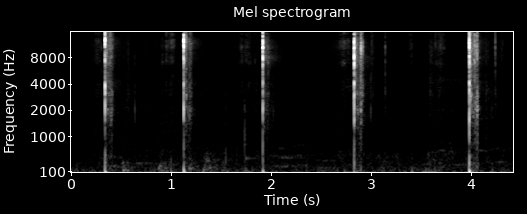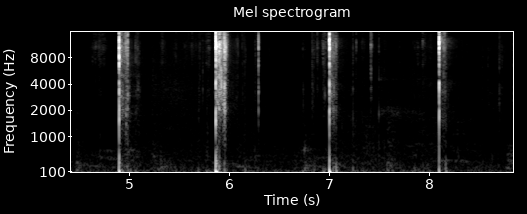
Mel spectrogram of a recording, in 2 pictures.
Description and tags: mySound MES Moha
Barcelona, Mediterrania, mySound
